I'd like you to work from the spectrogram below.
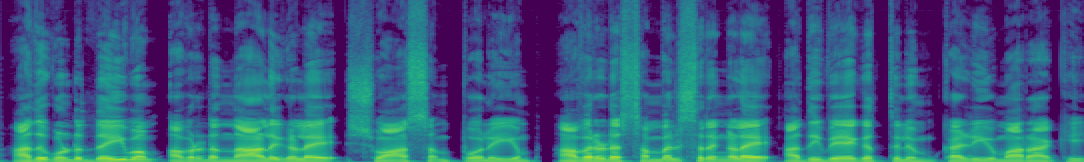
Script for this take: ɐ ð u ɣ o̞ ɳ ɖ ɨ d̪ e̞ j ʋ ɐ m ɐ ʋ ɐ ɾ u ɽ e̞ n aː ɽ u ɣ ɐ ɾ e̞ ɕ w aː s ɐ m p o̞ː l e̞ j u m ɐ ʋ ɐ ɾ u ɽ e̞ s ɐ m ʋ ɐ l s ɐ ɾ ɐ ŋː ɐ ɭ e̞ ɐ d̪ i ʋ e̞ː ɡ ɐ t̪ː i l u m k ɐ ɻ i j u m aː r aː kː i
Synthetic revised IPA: ɐ ð u ɣ o̞ ɳ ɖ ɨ d̪ e̞ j ʋ ɐ m ɐ ʋ ɐ ɾ u ɽ e̞ n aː ɭ u ɣ ɐ ɭ e̞ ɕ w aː s ɐ m p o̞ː l e̞ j u m ɐ ʋ ɐ ɾ u ɽ e̞ s ɐ m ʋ ɐ l s ɐ ɾ ɐ ŋː ɐ ɭ e̞ ɐ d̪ i ʋ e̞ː ɡ ɐ t̪ː i l u m k ɐ ɻ i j u m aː r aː kː i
